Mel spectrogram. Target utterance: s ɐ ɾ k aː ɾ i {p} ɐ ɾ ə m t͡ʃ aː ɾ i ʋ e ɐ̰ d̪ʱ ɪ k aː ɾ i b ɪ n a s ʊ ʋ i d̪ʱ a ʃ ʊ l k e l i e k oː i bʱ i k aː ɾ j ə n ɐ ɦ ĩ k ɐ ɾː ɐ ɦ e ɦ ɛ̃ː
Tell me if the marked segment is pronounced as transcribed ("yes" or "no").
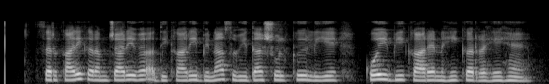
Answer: no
